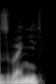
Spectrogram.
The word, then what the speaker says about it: звонит: файл с правильными ударениями обратите внимание что в слове звонить при спряжении ударения на волне когда не ставится я звоню ты звонишь он звонит и так далее четвертое задание подпишите части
